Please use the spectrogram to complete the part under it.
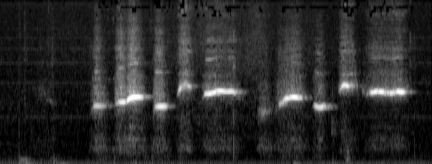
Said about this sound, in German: Ohne Zunge könnten wir nicht pfeifen.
